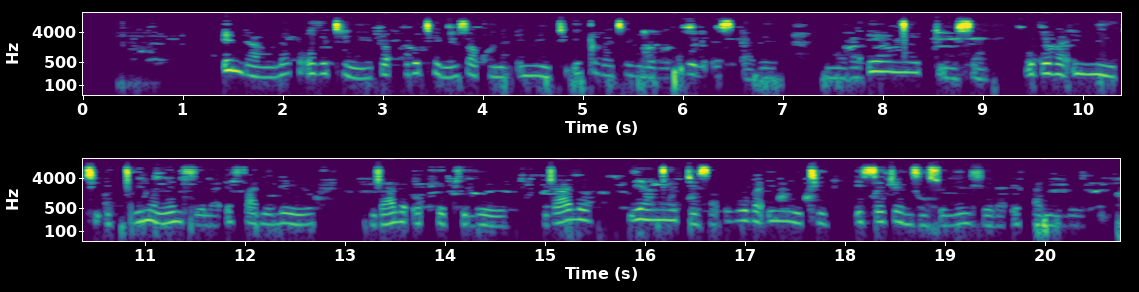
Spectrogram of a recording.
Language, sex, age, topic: North Ndebele, female, 25-35, health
